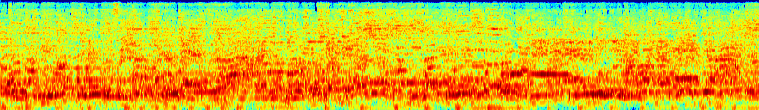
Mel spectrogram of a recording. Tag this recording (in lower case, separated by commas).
music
